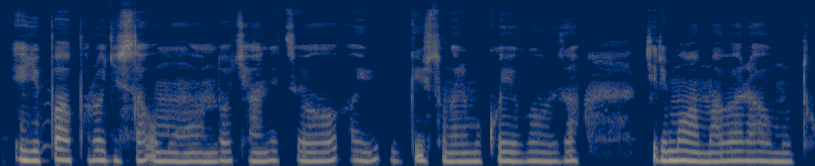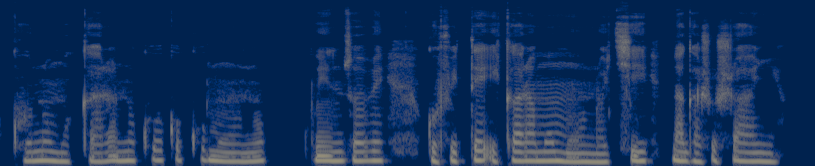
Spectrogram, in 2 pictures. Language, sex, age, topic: Kinyarwanda, female, 25-35, finance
